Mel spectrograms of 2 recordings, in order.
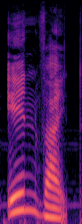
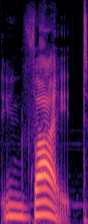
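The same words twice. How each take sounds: First: The stress is on the first syllable. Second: The stress is on the second syllable. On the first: The speaker calls it wrong. "not invite" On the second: The speaker calls it right. "Stress on second syllable, which is our verb form"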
